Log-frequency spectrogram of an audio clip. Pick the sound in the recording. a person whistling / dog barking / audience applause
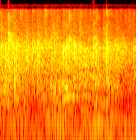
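audience applause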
